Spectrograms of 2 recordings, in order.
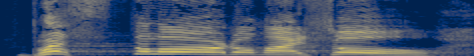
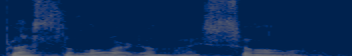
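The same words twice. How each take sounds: First: It is said loudly with strong energy. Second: It is said softly with little energy. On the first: The speaker is bursting with praise. The speaker calls it right. "The psalmist burst forth with this" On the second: The speaker shows little enthusiasm. The speaker calls it wrong. "I don't think he said"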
